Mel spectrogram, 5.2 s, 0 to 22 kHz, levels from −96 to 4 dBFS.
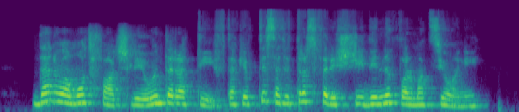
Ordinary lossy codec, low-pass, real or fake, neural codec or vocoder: Opus, 16 kbps; 14.4 kHz; real; none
